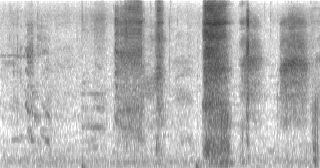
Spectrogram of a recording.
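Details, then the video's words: Hand-fed Alexandrine parakeet chicks begging at feeding time: a run of loud, breathy, wheezing rasps about half a second long, one stronger burst in the middle, with faint squeaks between. "FEEDING MY ALEXANDRINE PARROT CHICKS"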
